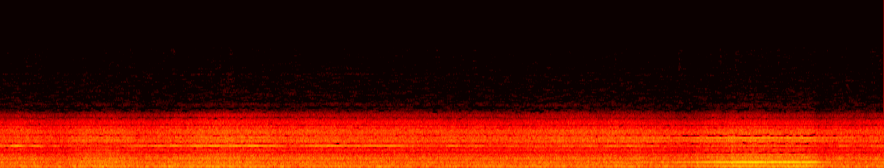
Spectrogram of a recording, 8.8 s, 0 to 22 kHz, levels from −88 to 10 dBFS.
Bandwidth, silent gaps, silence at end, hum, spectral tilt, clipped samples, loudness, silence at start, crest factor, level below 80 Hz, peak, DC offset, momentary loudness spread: 9 kHz; none; 0 s; none; -3 dB/octave; under 0.1%; -26 LUFS; 0 s; 18 dB; -46 dBFS; -10 dBFS; under 0.1%; 8 LU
